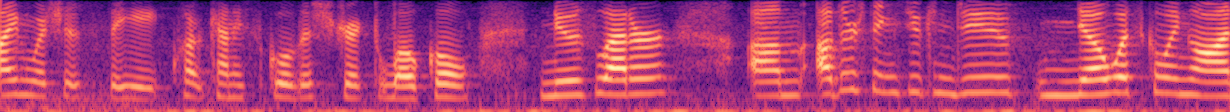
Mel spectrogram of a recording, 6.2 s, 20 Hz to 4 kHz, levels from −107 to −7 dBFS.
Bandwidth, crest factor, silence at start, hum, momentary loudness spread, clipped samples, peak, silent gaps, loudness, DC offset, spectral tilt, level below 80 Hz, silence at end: 4 kHz; 20 dB; 0 s; none; 14 LU; under 0.1%; 0 dBFS; none; -21 LUFS; under 0.1%; -6 dB/octave; -54 dBFS; 0 s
